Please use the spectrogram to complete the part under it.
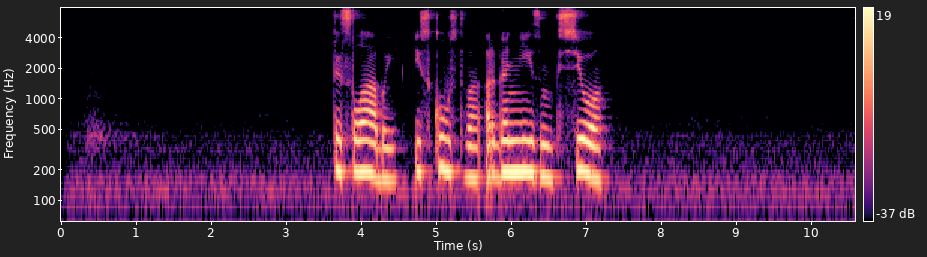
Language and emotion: Russian, angry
